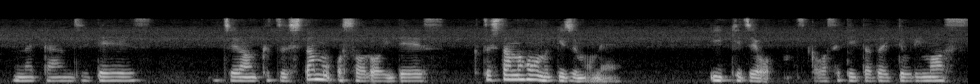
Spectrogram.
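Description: A woman's fairly low-pitched, ordinary speaking voice at a fairly slow pace, with fairly even intonation and light background noise. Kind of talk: live stream product presentation. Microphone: phone near.

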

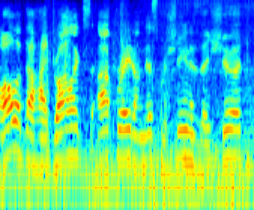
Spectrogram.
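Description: Noticeable background noise sits under a man's speech. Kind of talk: product walk-around commentary. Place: street. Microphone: phone near.

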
